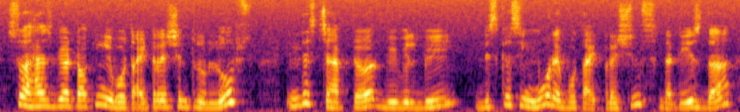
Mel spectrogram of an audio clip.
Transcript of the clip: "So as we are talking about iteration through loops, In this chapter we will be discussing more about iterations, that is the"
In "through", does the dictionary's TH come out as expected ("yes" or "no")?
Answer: no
